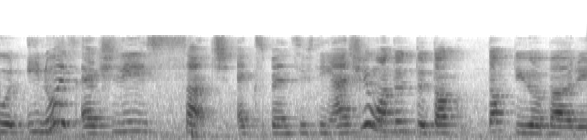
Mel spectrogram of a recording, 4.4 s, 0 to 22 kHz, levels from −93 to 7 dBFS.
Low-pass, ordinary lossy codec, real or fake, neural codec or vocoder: 7.2 kHz; none; real; none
